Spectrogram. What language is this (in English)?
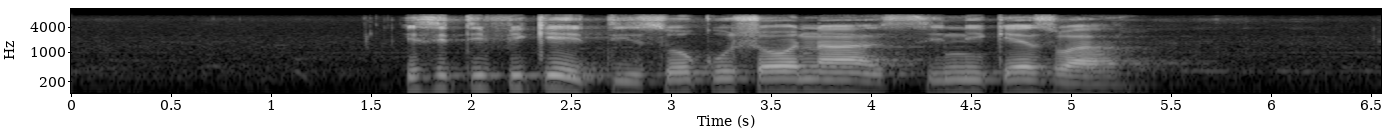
Zulu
